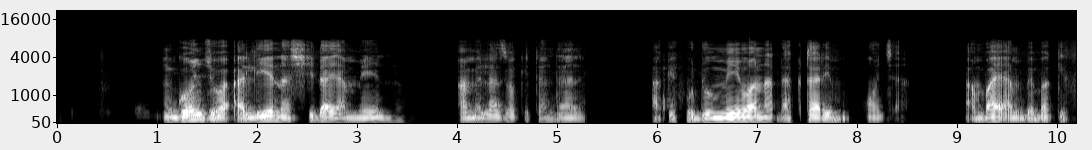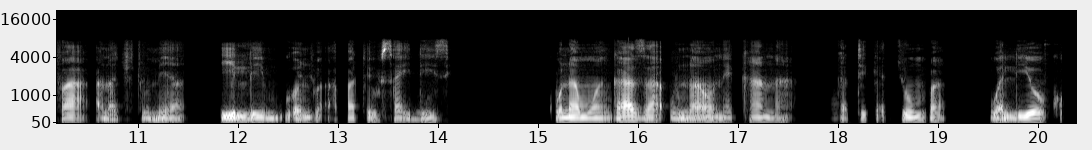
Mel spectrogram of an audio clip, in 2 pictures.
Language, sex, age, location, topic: Swahili, male, 18-24, Wajir, health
